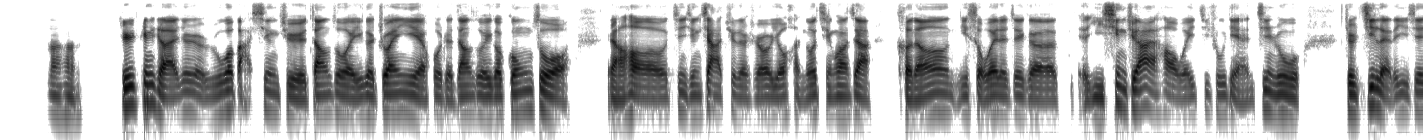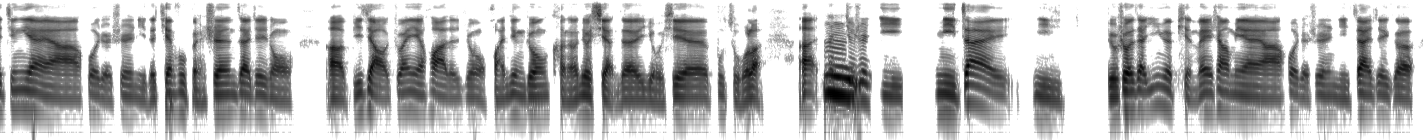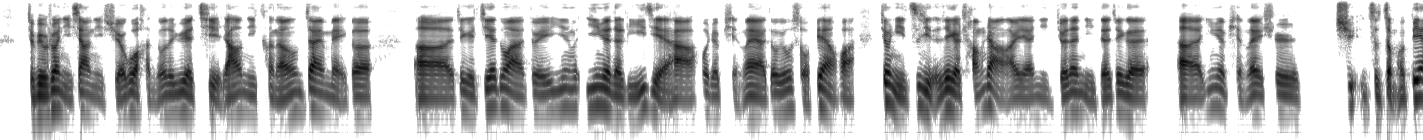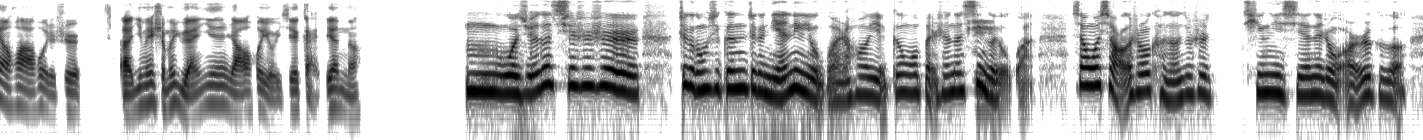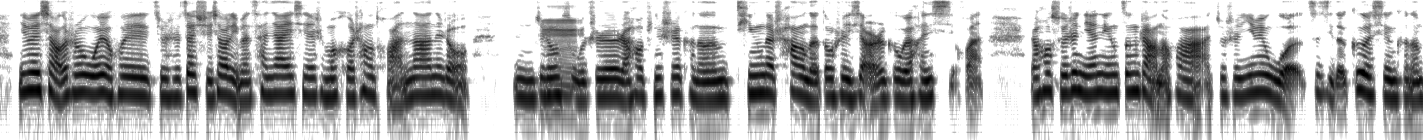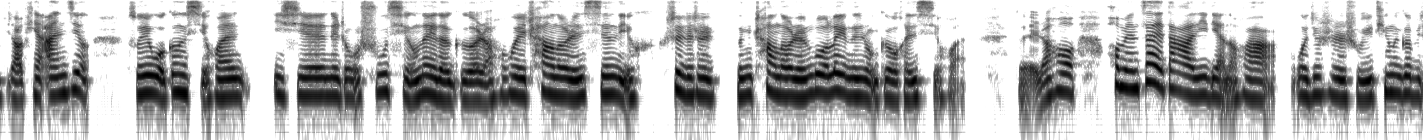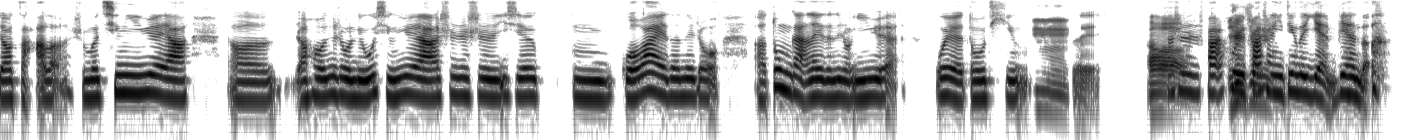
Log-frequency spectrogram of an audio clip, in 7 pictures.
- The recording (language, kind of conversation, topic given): Chinese, podcast, 你对音乐的热爱是从哪里开始的？
- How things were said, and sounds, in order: lip smack; chuckle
